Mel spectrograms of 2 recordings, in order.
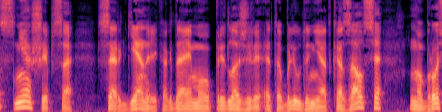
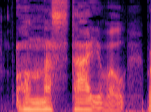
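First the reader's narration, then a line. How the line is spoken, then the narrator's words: Whisper. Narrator (Russian): прошептала Миллимент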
